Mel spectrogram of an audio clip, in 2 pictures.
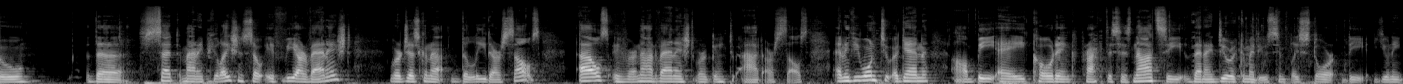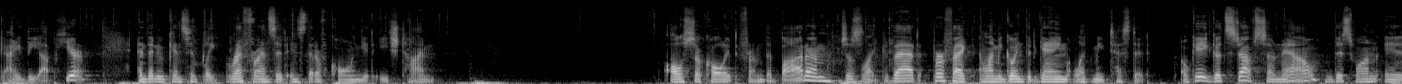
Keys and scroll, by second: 8.8 ctrl+c, 14.2 Tab, 18.2 ctrl+c, 22.4 ctrl+v.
